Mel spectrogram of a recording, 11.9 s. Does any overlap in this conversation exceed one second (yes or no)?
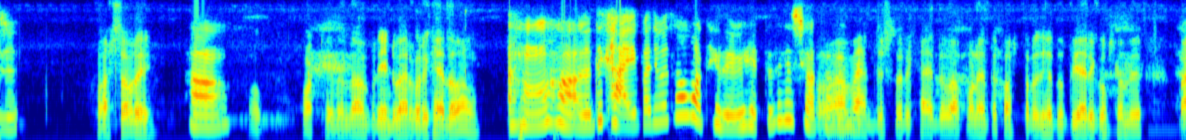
no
